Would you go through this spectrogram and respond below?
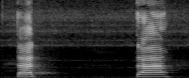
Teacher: لعلکم ما فیہ لعلکم تتقون، تا پہلے تا پہ زبر اور دوسرے تا پہ شد، پہلے تا کا زبر ہم دوسرے تا کے ساتھ ملائیں گے اور پھر اس پہ زبر پڑھیں گے، کھینچنا نہیں ہے۔ تا تت تا، پہلے تا کو دوسرے تا کے ساتھ تھوڑا رک کے ملا لیں گے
